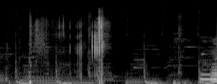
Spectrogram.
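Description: Background music under a man's eating noises: small clicks of chopsticks and chewing, with a short sharp hiss about a second in.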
